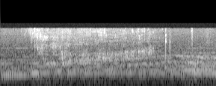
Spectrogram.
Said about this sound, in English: I pour libation to the west, and I say, libation. I pour libations to the north, and I say, libation. And finally, I pour libation to the west, and I say, libation.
